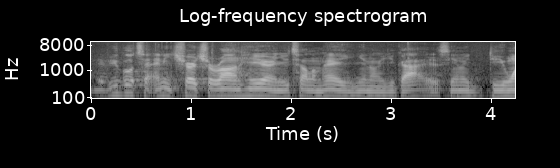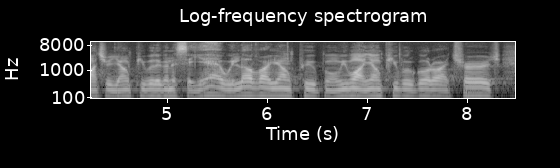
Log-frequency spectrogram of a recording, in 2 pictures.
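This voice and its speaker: A man's voice: fairly low pitch, fairly even intonation, fast talker, hardly any pauses. A man in a focus group making a wry point with mocking quotes. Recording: hall reverb.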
